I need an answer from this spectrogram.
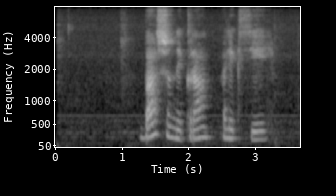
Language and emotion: Russian, neutral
